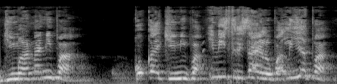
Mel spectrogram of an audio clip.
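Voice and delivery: high-pitched, agitated demand for help; frantic pleading. Acted. Husband showing his wife to the shaman, frantic pleading. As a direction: press him desperately.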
